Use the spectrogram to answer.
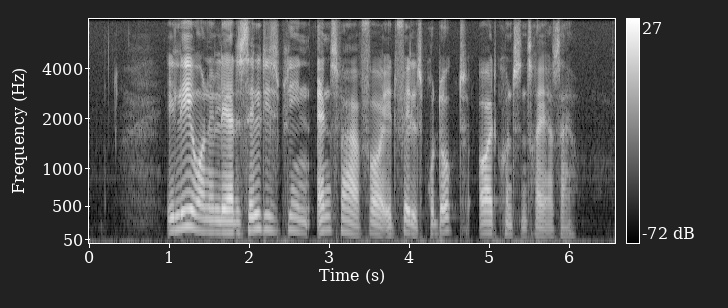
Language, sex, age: Danish, female, 57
